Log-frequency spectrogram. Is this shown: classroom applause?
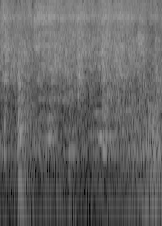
no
